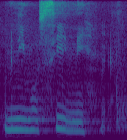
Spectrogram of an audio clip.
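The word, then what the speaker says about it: Mnémosyne: le la catégorie de mémosine non comme avvar vous le faisit prononce-toi mémosine à la grec s'il te plaît mimosine vous voyez c'est comme ça qu'il faut le dire c'est à mot de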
